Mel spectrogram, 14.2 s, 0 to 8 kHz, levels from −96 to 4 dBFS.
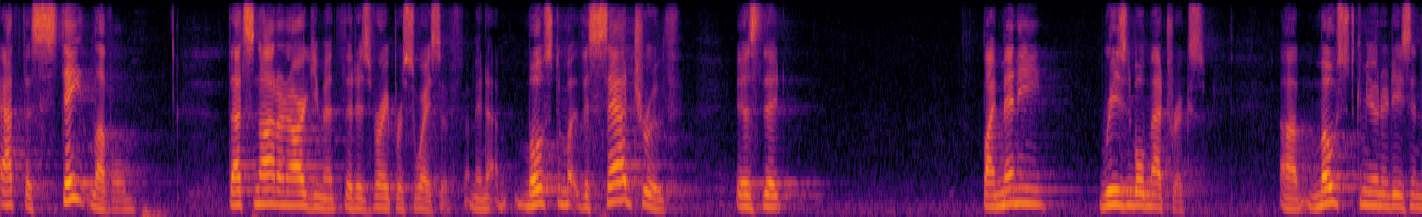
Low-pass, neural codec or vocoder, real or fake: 7.2 kHz; none; real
